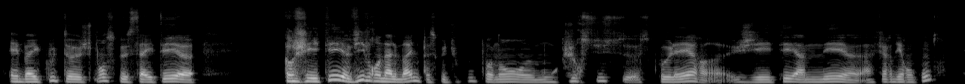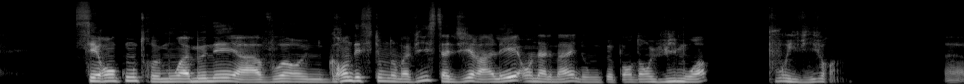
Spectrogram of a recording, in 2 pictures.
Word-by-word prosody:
Eh 135 -2 -1
bah, 125 0 +2
écoute, 130 +7 -4
heu, 120 -2 +1
je 110 - -10
pense 160 +2 -5
que 125 -6 -3
ça 110 - -1
a - - +3
été, 130 +5 0
heu, - - +5 0.9
quand 150 - +3
j'ai 140 +1 +3
été, 200 +8 +2
heu, - - +6
vivre 170 +5 0
en 145 - +2
Allemagne, 130 +5 +2
parce 110 -4 -11
que - - -10
du 110 0 -17
coup 155 +7 -16
pendant, 115 -2 -3
heu, - - -6
mon 110 +1 -10
cursus, 160 +3 -10
heu, 110 - -7
scolaire 120 +5 -2
heu, - - -9
j'ai 110 0 -7
été 130 +5 -5
amené, 115 +3 -3
heu, 105 -2 -5
à 105 - -9
faire 120 +3 -9
des 120 - -4
rencontres. 165 - -8 0.9
Ces 155 - +3
rencontres 155 -1 +3
m'ont 130 +1 +1
amené 145 +3 +5
à 115 -1 +5
avoir 125 +3 +2
une 115 -2 -4
grande 170 +10 +3
décision 165 -1 0
dans 140 -2 -1
ma 125 -1 +2
vie, 160 +11 -4
c'est-à-dire 140 -5 +1
à 115 - +3
aller 140 +10 +6
en 140 0 -1
Allemagne, 130 +4 0
donc, 110 -2 -9
heu, 115 - -3
pendant 115 +2 -3
8 125 +4 -2
mois 125 -3 0 0.6
pour 145 0 -5
y - - -1
vivre. 115 +4 -9 1.0
Heu, - - -14
130 Hz, 195 wpm, -26 LUFS, 115-150 Hz, 1.0 s, heu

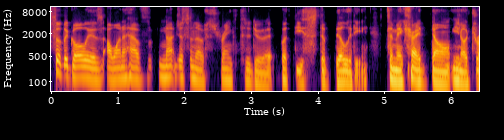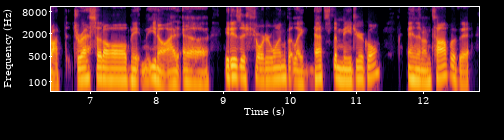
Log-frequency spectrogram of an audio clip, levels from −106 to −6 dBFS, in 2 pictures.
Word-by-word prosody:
so 190 - +1
the 140 -3 +1
goal 130 0 +2
is, 115 -2 -1
I 120 - +2
wanna 120 +2 -1
have 120 -4 -2 0.2
not 135 0 -2
just 130 0 -7
enough 105 -6 -3
strength 115 -2 -7
to 105 - -5
do 95 -2 -4
it, 85 - -5
but - - -1
the - - -1
stability 100 -2 -1 0.3
to - - +5
make 100 -2 +5
sure 120 - +5
I 105 - +4
don't, 95 -3 +5
you 110 - +4
know, 90 -1 +4
drop - - 0
the - - -24
dress 120 +3 +2
at 125 - +5
all, 115 -1 +3
may 110 -2 0
you 130 - +1
know, 120 - +2
I 100 +1 0
uh, 95 -2 -1 0.3
it 135 - +2
is 140 -1 +5
a 125 - +2
shorter 115 -1 -2
one, 125 +2 0
but, - - -3
like, 95 -2 -3
that's 125 0 0
the 130 - +2
major 115 +1 +1
goal. 135 +8 -2 0.4
And 120 -2 +2
then 110 - 0
on 100 +1 -2
top 125 +6 +3
of 120 -7 -3
it, 95 0 -3
115 Hz, 240 wpm, -25 LUFS, 100-125 Hz, 0.4 s, to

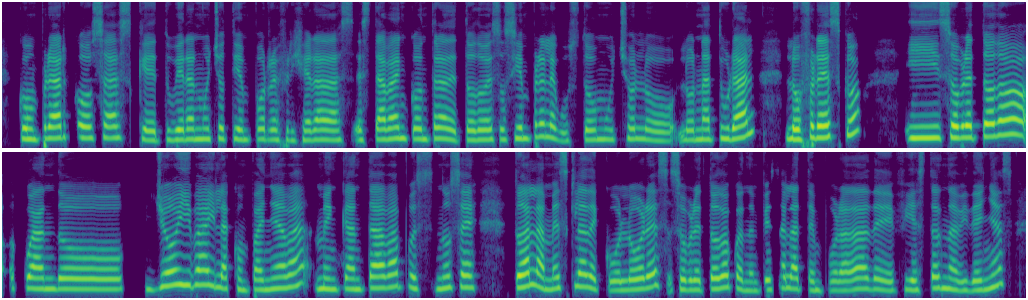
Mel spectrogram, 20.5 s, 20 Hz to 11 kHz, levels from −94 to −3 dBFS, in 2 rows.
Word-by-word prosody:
comprar 250 +2 +2
cosas 255 -1 -1
que 210 -3 -2
tuvieran 220 +3 -1
mucho 235 +1 -2
tiempo 230 0 -4
refrigeradas. 215 0 -3
Estaba 225 +2 0
en 250 0 +1
contra 235 +1 0
de 215 - -1
todo 215 +2 -1
eso, 225 0 -2
siempre 245 +5 -2
le 265 -2 0
gustó 215 +2 -5
mucho 225 +1 -5
lo 210 -5 -4
lo 215 0 -4
natural, 240 - +2 0.3
lo 230 -1 +6
fresco, 275 - +3 0.5
y 255 0 +4
sobre 265 0 +6
todo 320 +4 +5 0.2
cuando 235 -1 +1 0.2
yo 280 +9 +1
iba 330 0 +2
y 305 - -2
la 255 - +1
acompañaba, 240 - -1
me 240 +1 0
encantaba, 240 +4 +1
pues, 255 -5 -6
no 250 +3 -1
sé, 270 -1 -1 0.3
toda 275 +2 +6
la 290 -5 +2
mezcla 265 +5 -1
de 250 - +1
colores, 225 +8 0
sobre 215 -4 -2
todo 240 +6 +1
cuando 230 -7 -4
empieza 215 +6 -5
la 240 -2 +1
temporada 205 +2 -2
de 215 -4 -3
fiestas 220 +4 -3
navideñas. 225 - -2
235 Hz, 145 wpm, -23 LUFS, 220-260 Hz, 0.5 s, lo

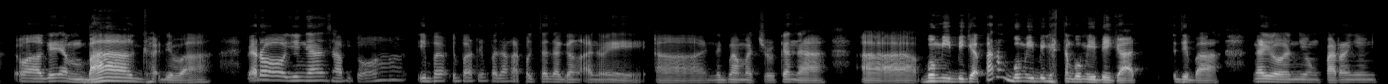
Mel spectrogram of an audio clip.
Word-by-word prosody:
Mga 140 -1 0
ganyan, 150 -3 +1
bag 150 -5 +6
'di 110 -1 -6
ba 100 -1 -6 0.3
pero 195 -3 +3
yun 180 +1 -3
nga 180 +1 0
sabi 150 -3 -6
ko, 145 -2 -13
ah, 200 +1 -15
iba 160 +2 -5
iba 155 - -7
rin 165 - -14
pala 145 -3 -8
kapag - - -8
talagang 120 -3 -5
ano 110 -1 -6
eh, 95 -5 -5
ah, 90 -2 -7
nag-ma-mature 105 -1 -6
ka 115 +3 -1
na, 95 -5 -1 0.4
ah, 90 0 0
bumibiga 140 0 +5
parang 345 -9 +1
bumibigat 150 -4 +1
nang 135 - 0
bumibigat, 115 -5 +3 0.3
'di 115 -1 -1
ba? 90 -1 -1 0.4
Ngayon 120 -4 +4
yung 110 -1 -7
parang 110 0 +1
'yong 110 0 -10
120 Hz, 150 wpm, -26 LUFS, 105-150 Hz, 0.4 s, bag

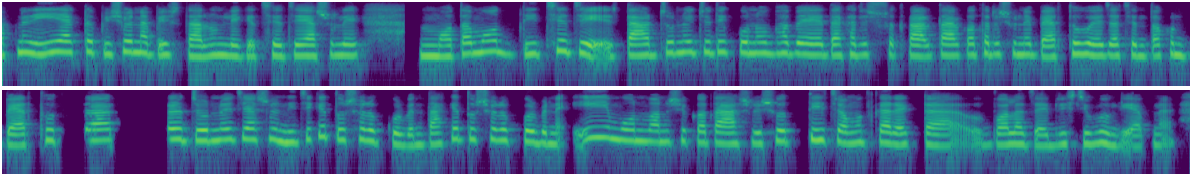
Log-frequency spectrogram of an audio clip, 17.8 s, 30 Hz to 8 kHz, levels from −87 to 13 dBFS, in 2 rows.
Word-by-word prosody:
আপনার 280 +3 0
এই 285 - +3
একটা 290 +1 -1
বিষয় 295 +4 +1
না - - +4
বেশ 245 0 +1
দারুণ 220 +2 +2
লেগেছে 225 +2 -1
যে, 235 - +3
আসলে 240 +1 0 0.7
মতামত 265 +7 +1 0.2
দিচ্ছে 260 +5 -1
যে, 270 - +4 0.3
তার 240 0 +5
জন্যই 280 +1 0
যদি 290 +1 -1
কোন 275 -1 +3 0.2
ভাবে 270 -1 +2 0.2
দেখা 240 +1 0
যায় 245 - -4
স - - -12
কার 225 -1 +4
তার 235 -1 +4
কথাটা 255 +1 -1
শুনে 250 -1 -1
ব্যর্থ 215 0 0
হয়ে 240 -2 +5
যাচ্ছেন, 235 0 0
তখন 230 +2 -1
ব্যর্থতা 285 +7 -1 0.6
এর 310 - +4
জন্যই 285 +2 +4
যে - - -1
আসলে 305 0 -3
নিজেকে 305 +8 -3
দোষারোপ 290 -2 0
করবেন, 215 -2 0
তাকে 230 +7 -1
দোষারোপ 295 -1 -1
করবেন 245 -3 +3
না - - -6 0.2
এই 350 - +2 0.2
মন 285 -1 +1
মানসিকতা 260 -1 -2
আসলে 235 0 -4
সত্যিই 275 +2 +1
চমৎকার 250 0 +1
একটা 225 -1 -2 0.5
বলা 225 +1 +2
যায় 205 - -2
দৃষ্টিভঙ্গি 230 0 -1
আপনার, 215 +4 -10
250 Hz, 175 wpm, -19 LUFS, 235-285 Hz, 0.7 s, তার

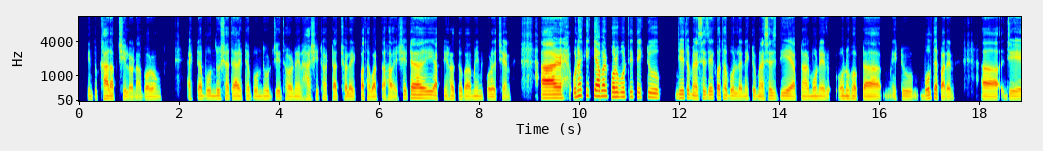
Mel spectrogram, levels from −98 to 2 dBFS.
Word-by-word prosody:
কিন্তু 105 -3 -11
খারাপ 110 -1 +2
ছিল 105 -4 -6
না। 90 - -7
বরং 100 0 -3 0.7
একটা - - -6
বন্ধুর 110 +1 -4
সাথে 115 -2 -5
আরেকটা 105 +1 -3
বন্ধুর 105 +1 -6
যে 105 - -5
ধরনের 100 -1 -5
হাসি-ঠাট্টার 105 0 -6
ছলে 100 0 -2 0.2
কথাবার্তা 100 -1 -2
হয়, 90 -3 -3
সেটাই 135 0 +4 0.2
আপনি 115 - -13
হয়তো 110 -2 -4
বা 105 - 0
মিন 105 -1 -6
করেছেন। 100 0 -4 0.8
আর 140 +1 +12 0.4
উনাকে 230 +5 +3
কি - - 0
আবার 215 +1 +6
পরবর্তীতে 185 +1 +3
একটু 175 -1 -3 0.5
যেহেতু 145 +1 0
মেসেজের 130 +3 -2
কথা 125 +2 0
বললেন 110 -3 -3
একটু 115 - -8
মেসেজ 115 +3 -3
দিয়ে 115 -1 -1
আপনার 105 -1 -4
মনের 105 -1 -2 0.3
অনুভবটা 110 -1 -1 0.3
উম - - -21
একটু 105 - -10 0.4
বলতে 125 +3 +2
পারেন। 100 +3 -1 0.7
আ - - +6 0.5
যে 105 -2 -3
110 Hz, 140 wpm, -22 LUFS, 105-130 Hz, 0.8 s, আর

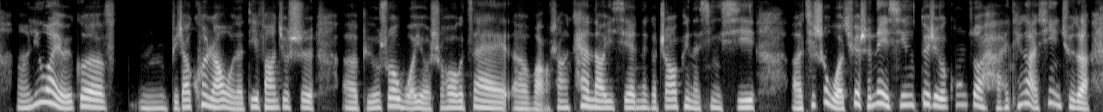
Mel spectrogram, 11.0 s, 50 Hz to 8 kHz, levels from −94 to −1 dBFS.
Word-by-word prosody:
嗯， 180 +1 -3
另 295 +7 -1
外 310 -4 +5
有 175 -6 +4
一 - - +1
个 195 -1 +4
非 - - -16 0.2
嗯， 165 -1 -6
比 160 - -7
较 195 +4 +1
困 260 +6 -1
扰 190 -2 +5
我 180 -4 +1
的 150 -1 -2
地 200 - 0
方 185 -1 0
就 190 +1 -3
是， 180 -2 0 0.3
呃， 165 -3 -2
比 160 - -11
如 170 - -1
说 220 +2 +2
我 165 -6 +1
有 160 -3 +1
时 145 - -9
候 175 +1 +2
在， 175 -3 +2
呃， 155 -2 -2
网 145 0 -3
上 180 +1 -4
看 220 +4 +1
到 185 -2 +4
一 175 - 0
些 180 +2 0
那 180 +1 -3
个 170 - -4
招 195 +4 0
聘 200 -1 -2
的 - - -1
信 180 +2 -5
息， 185 +2 0 0.3
呃， 160 - +1
其 250 - -4
实 320 - -2
我 175 - +5
确 280 - -1
实 225 -2 +5
内 275 +1 +4
心 250 +3 -2
对 280 - +1
这 240 - +2
个 210 - +4
工 255 +5 -11
作 250 -3 +1
还 180 -2 -5
挺 230 +6 -6
感 170 -12 +1
兴 275 - -5
趣 210 -2 -3
的， 160 -3 +5
185 Hz, 325 characters per minute, -21 LUFS, 165-215 Hz, 0.3 s, 外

